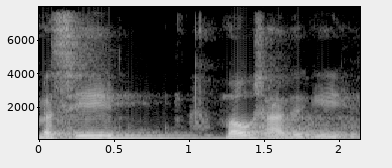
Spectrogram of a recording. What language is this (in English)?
Manipuri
